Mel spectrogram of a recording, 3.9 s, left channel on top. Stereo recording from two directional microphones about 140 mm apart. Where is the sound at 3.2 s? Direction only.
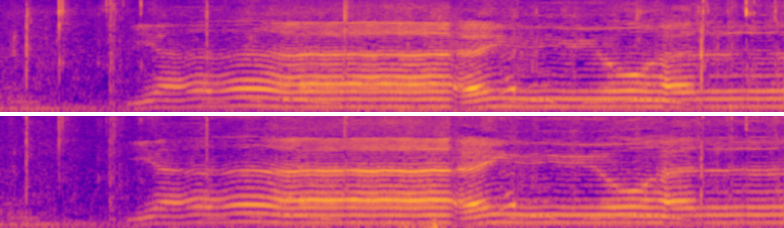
20° right (ahead or behind).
